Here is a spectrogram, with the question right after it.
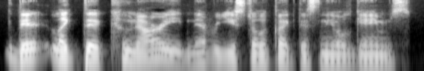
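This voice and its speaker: A man's voice: mid-range voice, fairly quick, a little mellow, no echo, studio quality. A man hosting a podcast with casual, critical and opinionated reaction commentary. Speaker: podcast host.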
